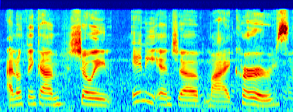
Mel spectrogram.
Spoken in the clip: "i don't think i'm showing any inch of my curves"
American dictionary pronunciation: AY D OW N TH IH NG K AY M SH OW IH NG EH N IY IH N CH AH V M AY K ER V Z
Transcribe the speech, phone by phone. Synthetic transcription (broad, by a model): AY D OW N TH IH NG K AY M SH OW IH NG EH N IY IH N CH AH V M AY K ER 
